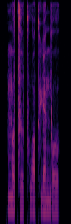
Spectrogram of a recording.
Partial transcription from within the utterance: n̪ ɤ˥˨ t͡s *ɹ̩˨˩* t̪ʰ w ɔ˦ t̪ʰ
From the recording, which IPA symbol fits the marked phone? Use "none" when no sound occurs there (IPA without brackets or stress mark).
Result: ɹ̩˨˦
